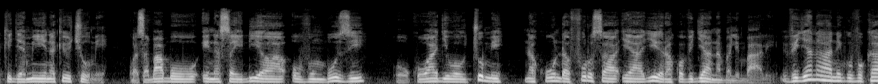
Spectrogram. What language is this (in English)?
Swahili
